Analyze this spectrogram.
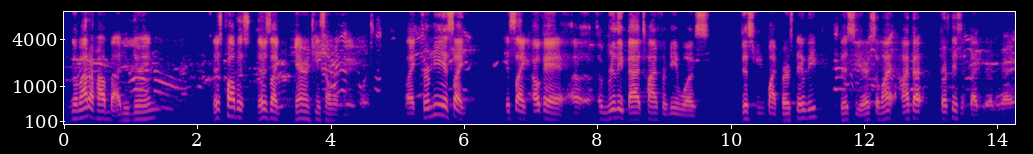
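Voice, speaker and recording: A man with an American accent speaks at a moderate pace, with long, frequent pauses and big swings in loudness. The sound is dry and close, with no echo. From Texas, Houston. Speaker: vlogger. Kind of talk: casual chat.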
